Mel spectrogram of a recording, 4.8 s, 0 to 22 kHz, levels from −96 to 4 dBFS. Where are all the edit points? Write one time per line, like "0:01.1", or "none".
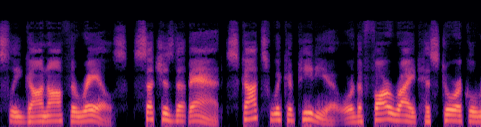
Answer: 0:01.9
